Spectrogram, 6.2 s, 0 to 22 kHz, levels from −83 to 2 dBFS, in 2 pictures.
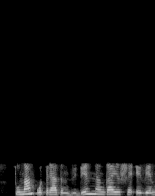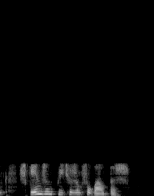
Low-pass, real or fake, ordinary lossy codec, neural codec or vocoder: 3.6 kHz; real; MP3, 32 kbps; none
